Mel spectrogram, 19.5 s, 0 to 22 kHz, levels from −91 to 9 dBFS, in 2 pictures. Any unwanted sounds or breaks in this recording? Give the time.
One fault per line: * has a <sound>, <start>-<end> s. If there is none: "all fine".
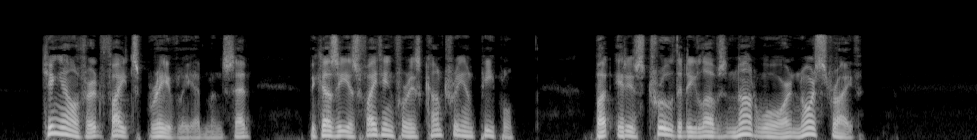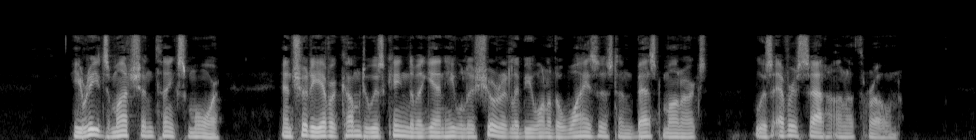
all fine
